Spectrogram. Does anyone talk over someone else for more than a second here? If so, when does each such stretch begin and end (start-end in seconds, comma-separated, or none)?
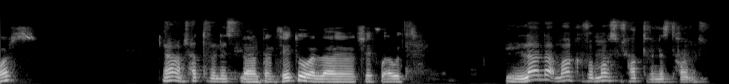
none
